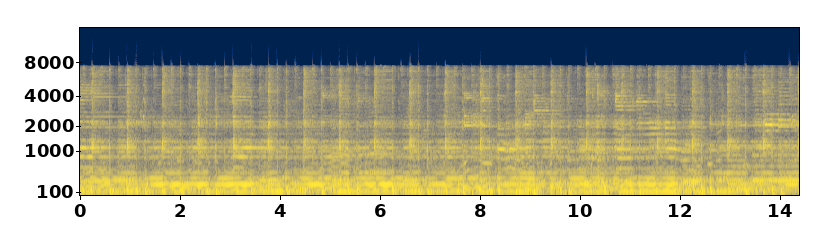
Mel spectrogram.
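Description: A small live band of guitars playing an instrumental passage: strummed guitars keeping a steady rhythm over held chords, without singing.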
